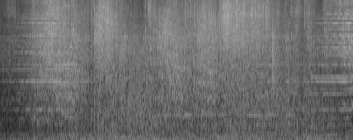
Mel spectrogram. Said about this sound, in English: The armies square up to each other and the heavy cannons roar.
